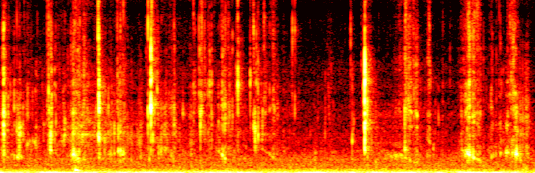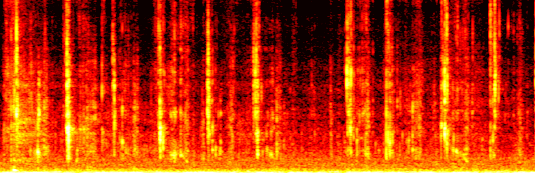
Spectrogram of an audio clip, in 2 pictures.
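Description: Close-miked chewing of raw cucumber spears by two people, with many irregular sharp wet mouth clicks, over a steady low hum.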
